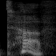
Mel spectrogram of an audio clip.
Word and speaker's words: tough: And in tough, the o u g h makes an uhf sound. Tough, like stuff or enough. Rhymes with rough.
